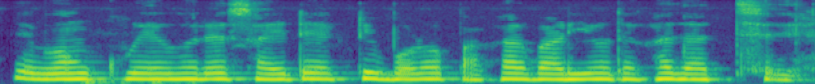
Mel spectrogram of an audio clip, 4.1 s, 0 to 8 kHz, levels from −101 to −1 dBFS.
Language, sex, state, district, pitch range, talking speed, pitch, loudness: Bengali, female, West Bengal, Dakshin Dinajpur, 195-200 Hz, 160 wpm, 200 Hz, -13 LUFS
